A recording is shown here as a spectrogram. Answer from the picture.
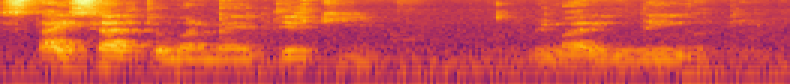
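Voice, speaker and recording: A man speaks at a moderate pace, with audible echo from the room. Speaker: cardiac surgeon. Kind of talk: Q&A medical advice talk. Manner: calm explanatory.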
